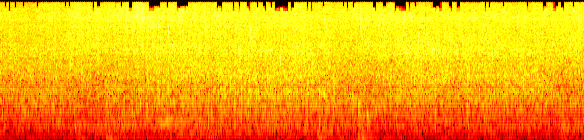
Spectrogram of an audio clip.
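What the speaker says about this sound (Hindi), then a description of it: "अब इस पॉइंट पर हम इसमें अपना मीट ऐड करेंगे और इसको हल्का सा हम फ्राई करेंगे मीट को प्याज के साथ ही।" Meat frying together with browned onions in a pan while cooking bhindi gosht, a loud, steady, dense sizzle with no pauses and no voices.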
